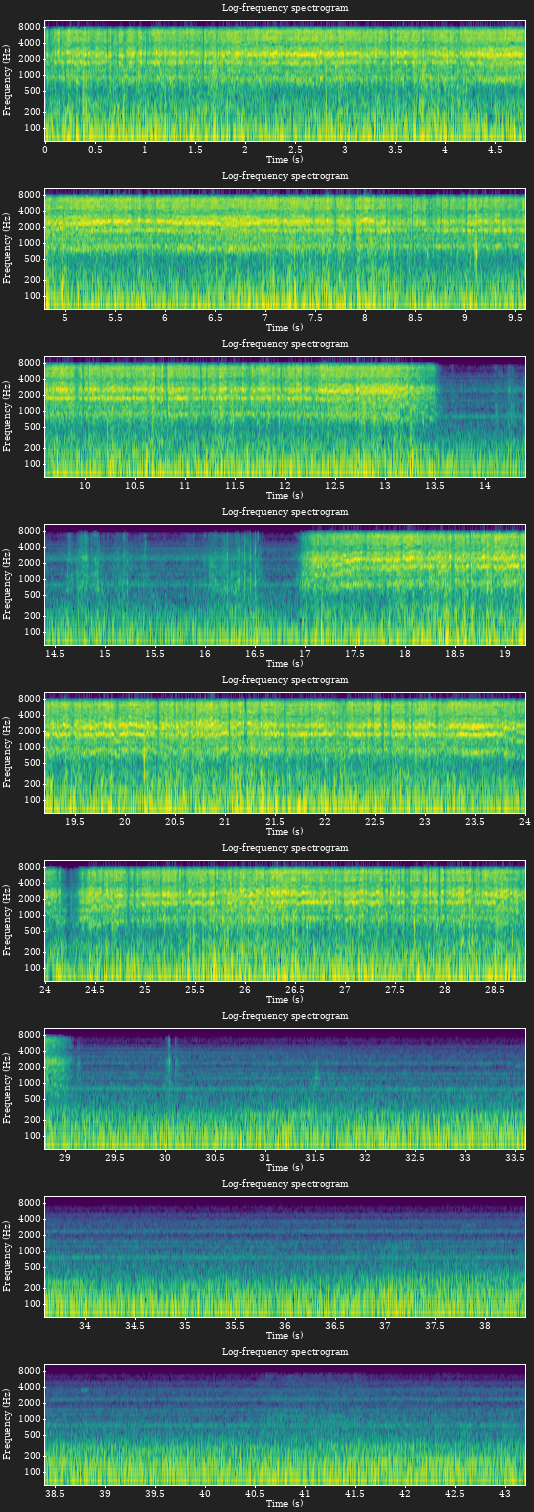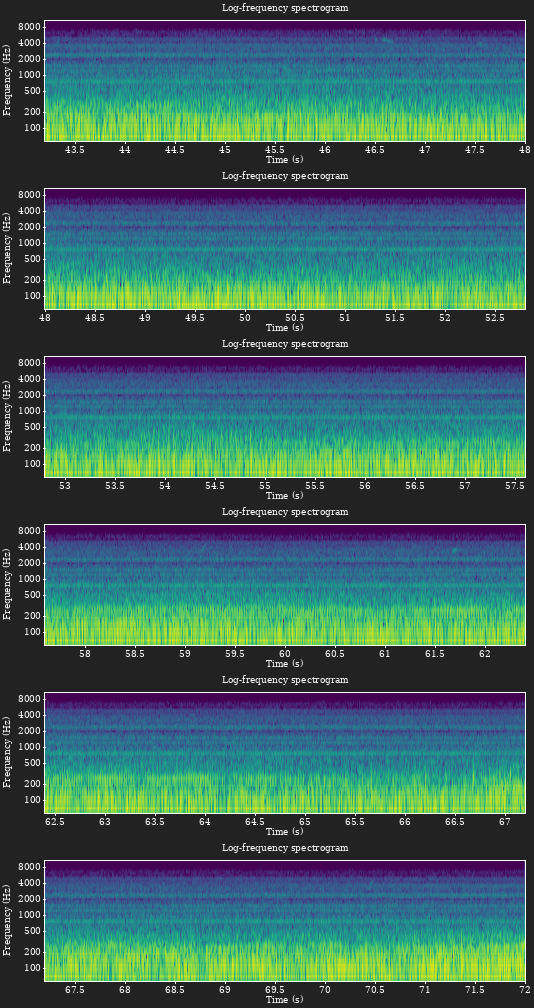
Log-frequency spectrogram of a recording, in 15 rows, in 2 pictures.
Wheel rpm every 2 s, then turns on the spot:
240, 230, 220, 230, 230, 230, 140, 10, 100, 210, 220, 190, 180, 230, 30, 0, 0, 0, 0, 0, 0, 0, 0, 0, 0, 0, 0, 0, 0, 0, 0, 0, 0, 0, 0, 0.
14-16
